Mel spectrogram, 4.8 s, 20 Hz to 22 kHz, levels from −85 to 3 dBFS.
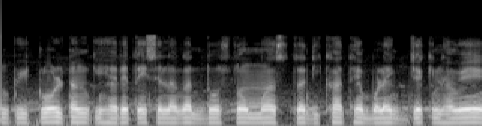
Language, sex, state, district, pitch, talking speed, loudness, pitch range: Chhattisgarhi, male, Chhattisgarh, Sukma, 110 Hz, 150 wpm, -14 LUFS, 110-115 Hz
